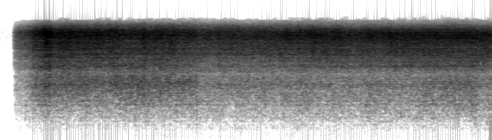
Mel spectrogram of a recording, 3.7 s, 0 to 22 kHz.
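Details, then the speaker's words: Leak-down tester for a Yamaha YZ250F engine, simulating a big leak on the tester before connecting to the engine: loud, steady, high-pitched rush of escaping air, much stronger than a small leak. Large air leak hiss. "and now i'm going to simulate a little bit of a lick a leak and you're gonna hear that noise the hissing noise all right and now i'm going to simulate a big leak"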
